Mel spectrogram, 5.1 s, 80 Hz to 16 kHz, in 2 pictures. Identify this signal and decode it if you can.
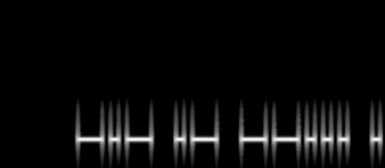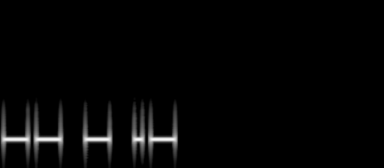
Morse code, heard as a keyed tone, about 22 wpm, 700 Hz. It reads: KA7WTA
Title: USA Call Signs Repeated 3x 22wpm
